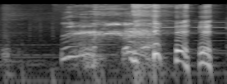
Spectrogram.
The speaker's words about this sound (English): I got to cough.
